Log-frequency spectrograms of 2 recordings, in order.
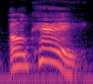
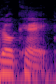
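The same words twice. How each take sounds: First: Said in the usual way. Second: Lower, softer okay; dad's low, quiet deadpan okay. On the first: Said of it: "so my dad says". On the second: Retold or imitated. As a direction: let okay drop low and quiet like dad. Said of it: "Yes, he said".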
